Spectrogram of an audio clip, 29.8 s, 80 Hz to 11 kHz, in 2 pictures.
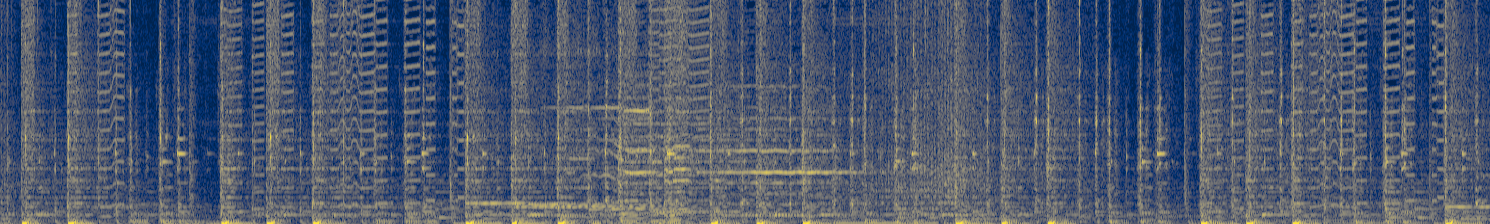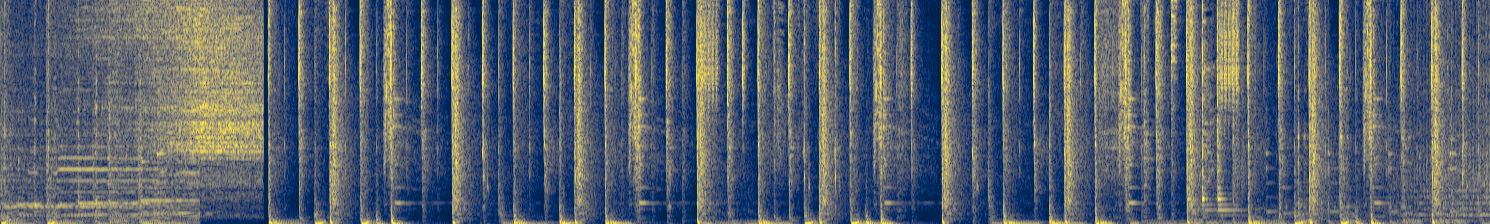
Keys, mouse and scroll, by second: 0.7 z, 0.8-1.5 click, 1.2 z, 1.3 z, 1.5 z, 2.2 click, 2.6 scroll up 1, 2.9 z, 3.7 click, 5.2 z, 6.0 click, 6.4 z, 6.5 click, 16.8 click, 18.9-22.3 typing, 19.3 click, 20.4 click, 20.8-21.7 click, 22.1 click, 22.4 click, 23.4 right click, 23.8 click.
